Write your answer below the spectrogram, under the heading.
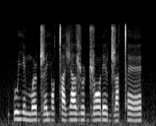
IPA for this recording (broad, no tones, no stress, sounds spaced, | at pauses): ʔ u j e m ɤ ɖ͡ʐ ɛ j ɔ ǀ a ʒ a ʐ o ɖ͡ʐ ɔ ɾ e ɖ͡ʐ a ǀ ɛ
